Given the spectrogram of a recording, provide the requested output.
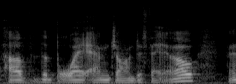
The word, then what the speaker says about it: DeFeo: the murdered child john how do you say the last name dave defeo defeo i was gonna say defoe um who lived in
